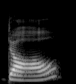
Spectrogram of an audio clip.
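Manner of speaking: doll said with a wide open ah. Shown as a demonstration. Teacher showing learners doll with a big open mouth. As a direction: drop the jaw for doll. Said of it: "notice how big my mouth gets".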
